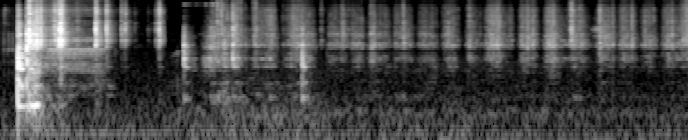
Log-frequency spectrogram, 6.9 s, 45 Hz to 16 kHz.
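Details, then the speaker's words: Yamaha YZ125 torn down after big-end bearing seizure, swingarm off, pivot turned by hand: quiet scratchy rasping in uneven bursts; swingarm bearings worn with about half a millimetre of play and rusty grease, need replacing. "I'm gonna check these bushings, bearings, whatever they're called. Oh yeah, they're a little worn."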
